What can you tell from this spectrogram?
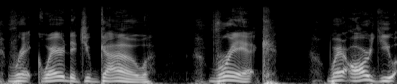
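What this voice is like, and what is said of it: Overdone, unconvincing fake American accent. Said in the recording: “with her like overly done American accent ... it's like she's imitating somebody from here ... that's not even a good accent”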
